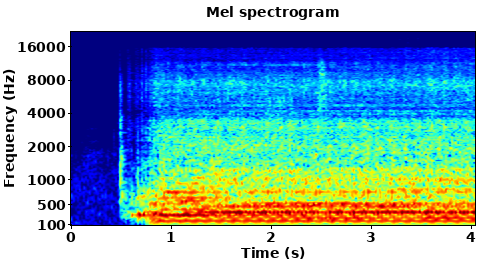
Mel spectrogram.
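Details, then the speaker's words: DeWalt air compressor whose extension cord connection, treated with Force 5 marine product, is dunked in a bucket of water: motor holds a steady, even drone with constant pitch, no stalling or short; keeps running normally. "Plug together to the pink cord. Compressor's still running."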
